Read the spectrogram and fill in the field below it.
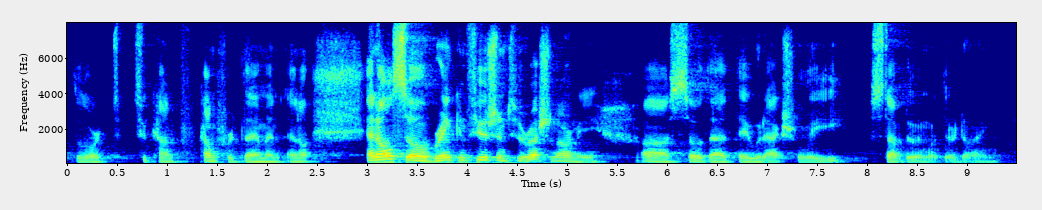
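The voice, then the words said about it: Foreign accent, hard to follow. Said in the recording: “I don't know if you caught all that with his accent”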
